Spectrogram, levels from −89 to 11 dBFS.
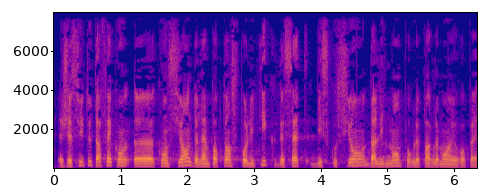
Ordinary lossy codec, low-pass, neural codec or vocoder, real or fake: none; none; none; real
